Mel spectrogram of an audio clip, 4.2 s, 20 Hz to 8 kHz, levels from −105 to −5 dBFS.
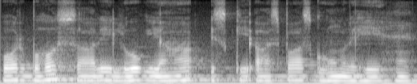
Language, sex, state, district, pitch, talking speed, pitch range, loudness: Hindi, male, Uttar Pradesh, Lalitpur, 115 Hz, 160 wpm, 110-115 Hz, -16 LUFS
